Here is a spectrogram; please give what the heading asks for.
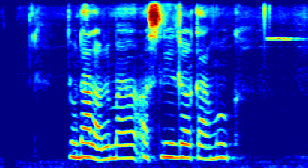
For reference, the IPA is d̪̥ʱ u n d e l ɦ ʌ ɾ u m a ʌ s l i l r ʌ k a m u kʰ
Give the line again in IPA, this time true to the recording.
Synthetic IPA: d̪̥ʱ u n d a l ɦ ʌ ɾ u m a ʌ s l i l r ʌ k a m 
